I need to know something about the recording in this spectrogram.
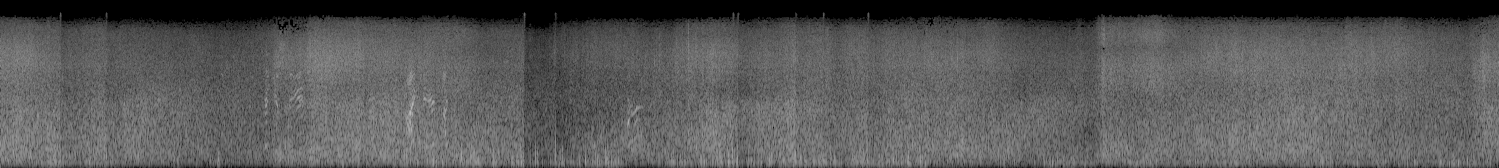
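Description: Wind blows hard across the open beach.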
